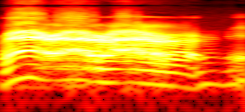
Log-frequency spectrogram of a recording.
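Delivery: put-on gruff, rough, old-sounding voice, drawn-out rah. Podcaster repeats a character's earlier growl when asked, imitating a gruff old voice. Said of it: "much less gruff and old sounding".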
